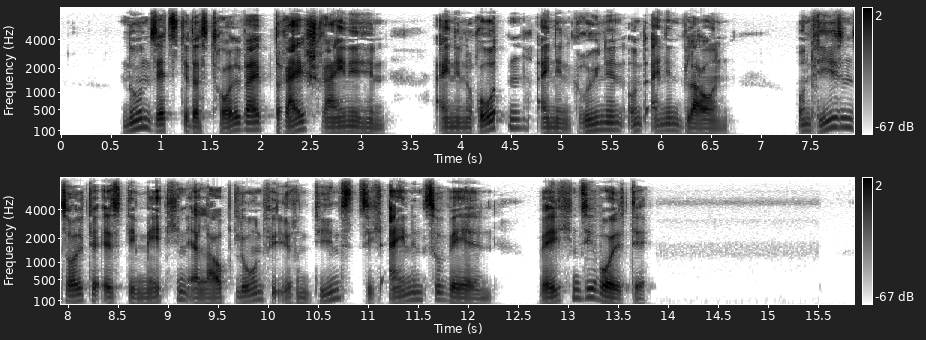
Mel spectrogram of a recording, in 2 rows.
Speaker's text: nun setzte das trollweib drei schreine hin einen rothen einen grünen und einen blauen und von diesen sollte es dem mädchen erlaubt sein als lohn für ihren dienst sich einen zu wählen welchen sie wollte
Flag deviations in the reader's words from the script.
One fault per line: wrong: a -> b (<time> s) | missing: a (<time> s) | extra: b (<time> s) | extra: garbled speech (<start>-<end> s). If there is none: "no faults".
missing: von (7.5 s)
missing: sein als (9.7 s)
